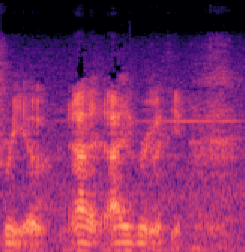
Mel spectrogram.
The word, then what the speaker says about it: Ryu: know it is but i've always called him ryu um i know technically it is rio i i agree with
